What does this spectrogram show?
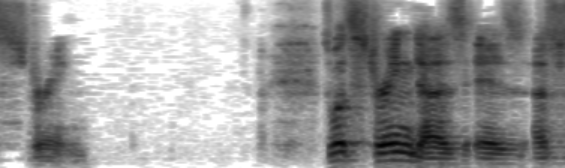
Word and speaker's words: str: Here, the str is short for string. So I'm just going to pronounce it as string.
